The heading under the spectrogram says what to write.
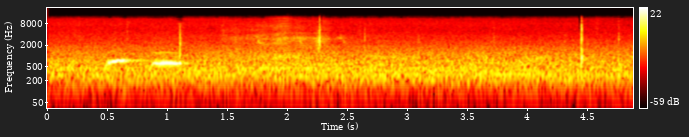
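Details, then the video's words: Southern boobook, or mopoke, giving one clear two-note call near the start, a short higher hoot then a lower sustained one, followed by quiet background hiss and a couple of sharp clicks. "The Sound of a Mopoke"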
